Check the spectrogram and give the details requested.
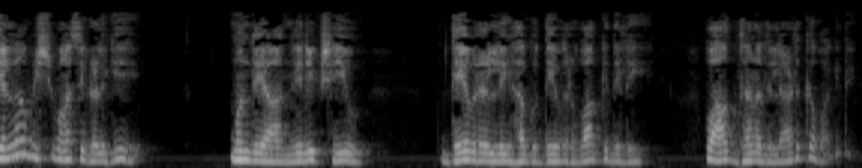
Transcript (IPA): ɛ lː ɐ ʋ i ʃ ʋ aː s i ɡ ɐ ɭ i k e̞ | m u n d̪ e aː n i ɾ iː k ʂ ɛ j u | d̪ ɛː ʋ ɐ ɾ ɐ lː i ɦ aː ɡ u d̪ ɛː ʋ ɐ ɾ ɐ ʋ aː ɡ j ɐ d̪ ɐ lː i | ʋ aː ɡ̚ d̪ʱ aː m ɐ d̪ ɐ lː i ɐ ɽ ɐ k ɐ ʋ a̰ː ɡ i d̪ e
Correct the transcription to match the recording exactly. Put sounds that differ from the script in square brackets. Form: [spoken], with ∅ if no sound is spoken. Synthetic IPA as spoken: ɛ lː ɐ ʋ i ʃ ʋ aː s i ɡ ɐ ɭ i [ɡ] e̞ | m u n d̪ e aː n i ɾ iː k ʂ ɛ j u | d̪ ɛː ʋ ɐ ɾ ɐ lː i ɦ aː ɡ u d̪ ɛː ʋ ɐ ɾ ɐ ʋ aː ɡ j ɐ d̪ ɐ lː i | ʋ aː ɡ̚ d̪ʱ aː [n] ɐ d̪ ɐ lː i ɐ ɽ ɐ k ɐ ʋ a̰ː ɡ i d̪ e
